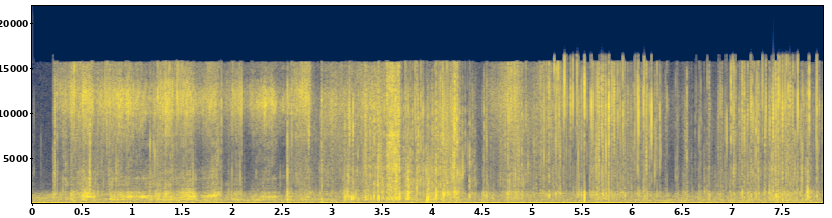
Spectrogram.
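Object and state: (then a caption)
Packaged plastic tablecover. Long nails quickly tap and scratch across the crinkly surface and edges of a flat yellow plastic tablecover still sealed in its plastic packaging, resting on a table. A steady stream of crackling, rustling taps and scrapes grows into a louder, denser burst of crinkling midway before settling back to light tapping.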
